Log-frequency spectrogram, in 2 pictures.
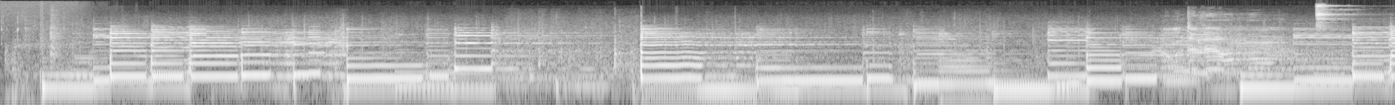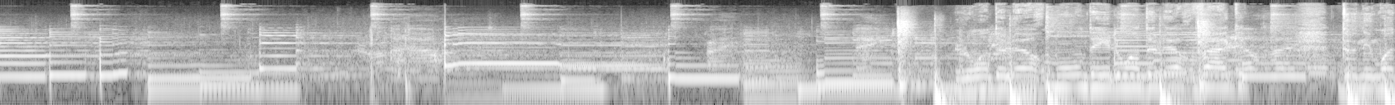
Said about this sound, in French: Place à la musique, nous revenons après cette immersion sonore. Je vous propose d'écouter … de ….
